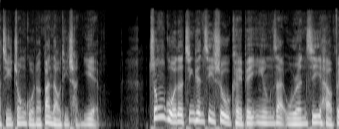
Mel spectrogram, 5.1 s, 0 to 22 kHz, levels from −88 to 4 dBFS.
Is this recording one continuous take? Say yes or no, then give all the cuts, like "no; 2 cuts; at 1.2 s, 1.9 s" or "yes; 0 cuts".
no; 1 cut; at 2.0 s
